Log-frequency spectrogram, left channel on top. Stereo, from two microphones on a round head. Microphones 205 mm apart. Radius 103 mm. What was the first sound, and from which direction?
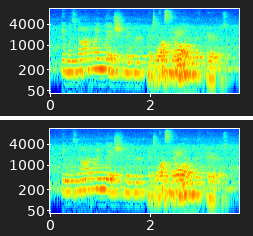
A woman speaking, 30° left (ahead or behind).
